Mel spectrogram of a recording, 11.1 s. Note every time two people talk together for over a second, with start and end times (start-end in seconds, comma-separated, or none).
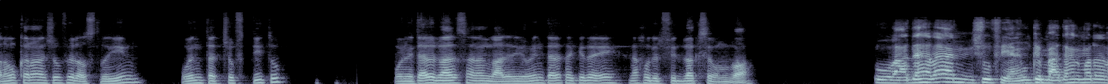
none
